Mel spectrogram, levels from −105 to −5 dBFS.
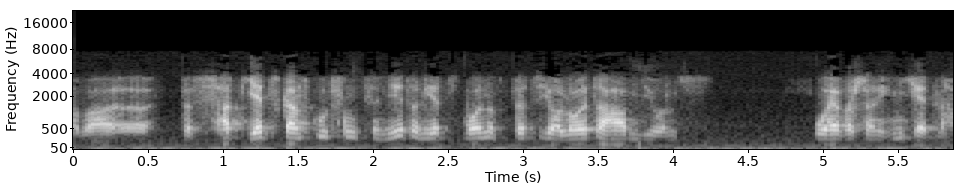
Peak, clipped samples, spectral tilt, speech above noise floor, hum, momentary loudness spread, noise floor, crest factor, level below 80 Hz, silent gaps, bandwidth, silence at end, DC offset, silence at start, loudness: -6 dBFS; under 0.1%; -4.5 dB/octave; 28 dB; none; 14 LU; -54 dBFS; 22 dB; -66 dBFS; none; 5.8 kHz; 0 s; under 0.1%; 0 s; -26 LUFS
